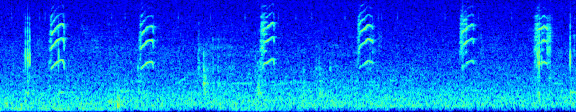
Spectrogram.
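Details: Young conin learning to sing, with long chirpy calls; kept as a master track for training other birds. Bright, sharply bent chirps with ringing overtones come singly or in pairs about every second, over a steady faint hiss.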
